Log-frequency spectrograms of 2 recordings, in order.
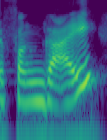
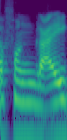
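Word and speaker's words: fungi: Then हमारे पास आते हैं फंगाई। इसको प्रोनाउंस बेटा फंगाई करते हैं, बहुत लोग फंजी या फंगी बोलते हैं, डू नॉट go with that, फंगाई बोलेंगे तो ज्यादा अच्छा होगा।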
